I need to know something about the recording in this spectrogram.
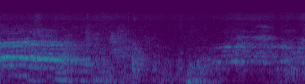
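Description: A high-pitched, drawn-out human voice, its pitch arching gently, loudest in the first second, with a second weaker stretch of voice near the end.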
